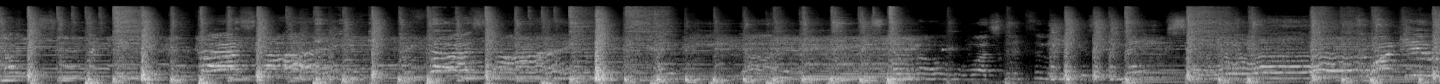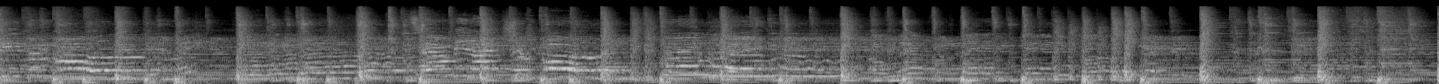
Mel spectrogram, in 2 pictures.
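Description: Live band playing a song: a male lead voice singing over strummed acoustic guitars and a drum kit. The music thins out briefly about ten seconds in, then the full band comes back in.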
